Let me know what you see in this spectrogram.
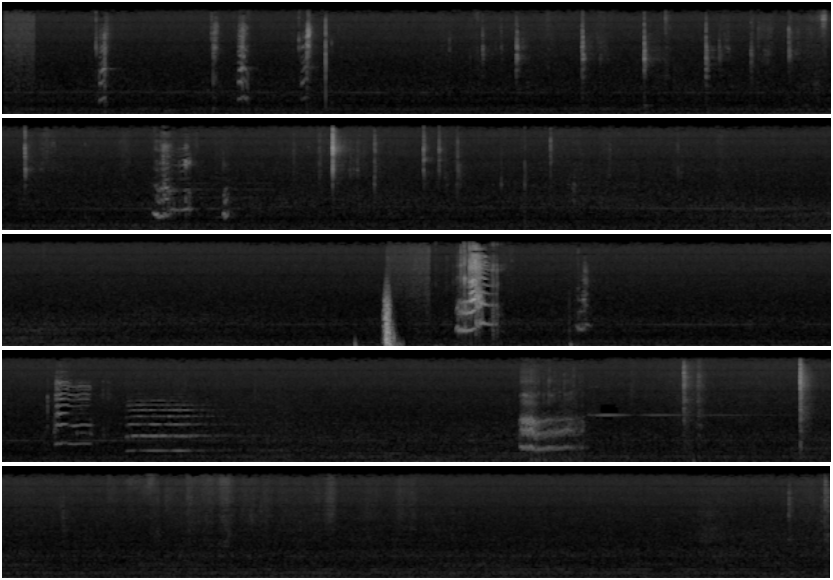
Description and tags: Cat meowing
Cat meows because she's trying to catch a fly.
Meowing, Animal, Meows, Cat, Little, Meow, Kitten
